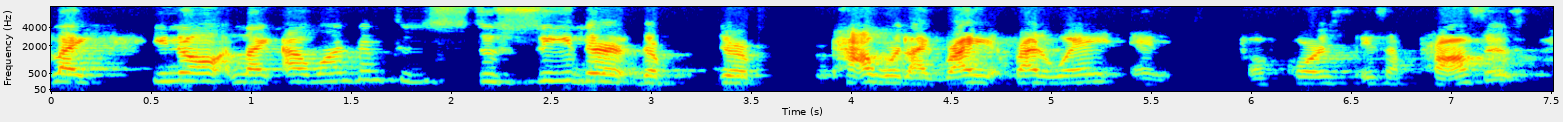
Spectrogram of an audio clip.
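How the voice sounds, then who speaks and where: A woman with a Spanish accent talks at a moderate pace and fairly high pitch, with ordinary pitch variation. Her loudness swings widely, and she leaves long, frequent pauses. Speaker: spiritual teacher and life coach. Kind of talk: interview. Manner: halting, many fillers and repetitions.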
